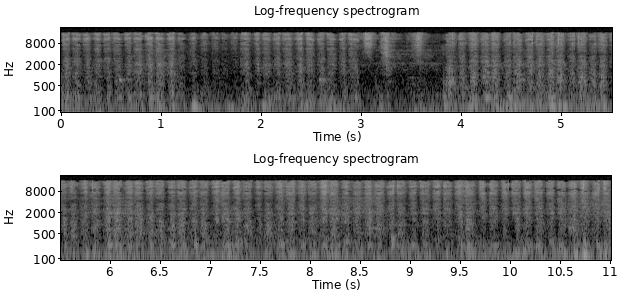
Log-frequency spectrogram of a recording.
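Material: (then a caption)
Paper. A purple wax crayon is rubbed in steady strokes across a thin paper coloring sheet resting on a table. The sound is a quiet, continuous low-pitched scratchy rasp with a faint brighter hiss, holding a fairly even level throughout.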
